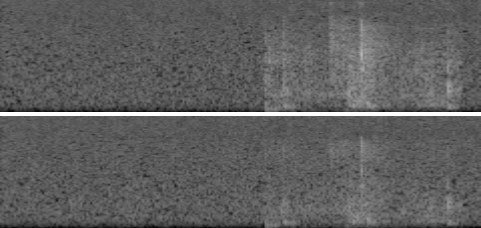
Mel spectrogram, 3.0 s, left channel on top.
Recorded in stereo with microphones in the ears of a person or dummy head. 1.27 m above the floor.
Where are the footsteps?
60° left (ahead or behind); by 2.9 s 65° left (ahead or behind).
